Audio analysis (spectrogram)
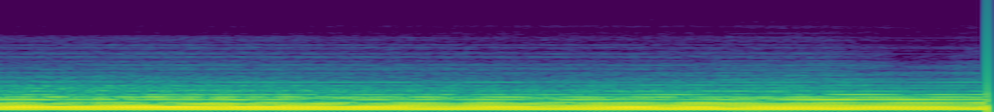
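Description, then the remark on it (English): A loud, steady low-pitched mechanical hum drones continuously with a faint pulsing texture as an MRI scanner moves a patient out of the scanner, with no voices. “The loud hum of the machine as it moves him out of the scanner.”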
